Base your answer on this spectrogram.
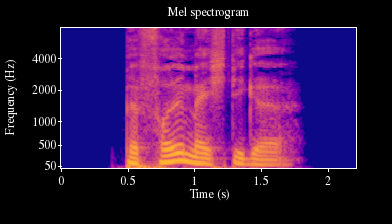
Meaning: inflection of bevollmächtigen: 1. first-person singular present 2. first/third-person singular subjunctive I 3. singular imperative
- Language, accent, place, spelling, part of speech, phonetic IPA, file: German, Germany, Berlin, bevollmächtige, verb, [bəˈfɔlˌmɛçtɪɡə], De-bevollmächtige.ogg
